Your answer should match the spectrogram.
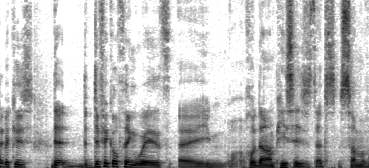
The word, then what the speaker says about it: Rodin: I wonder if anyone listening is thinking, I don't know this Rodin guy. It's Rodin. I don't know, maybe exactly. foreigners pronounce it differently. Rodin. Sometimes Rodin. Rodin, sometimes, Sometime. but Rodin. Rodin, yeah.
